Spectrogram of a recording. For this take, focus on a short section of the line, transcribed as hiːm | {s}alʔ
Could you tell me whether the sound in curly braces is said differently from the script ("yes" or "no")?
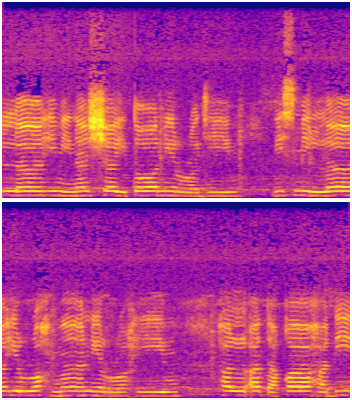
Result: yes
